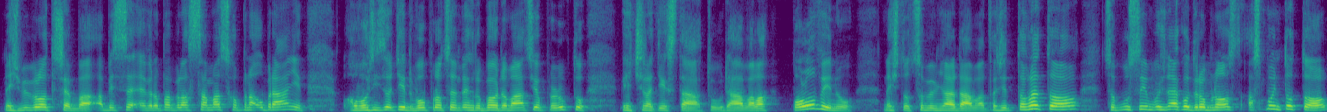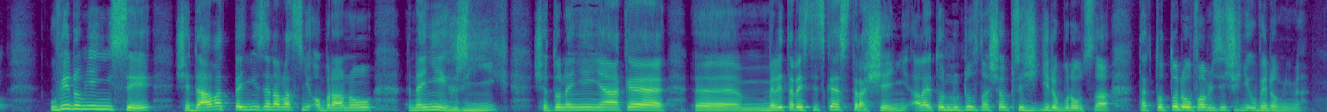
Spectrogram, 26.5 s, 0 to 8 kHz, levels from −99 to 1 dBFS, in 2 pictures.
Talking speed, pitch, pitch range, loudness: 165 wpm, 180 Hz, 160-195 Hz, -21 LUFS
